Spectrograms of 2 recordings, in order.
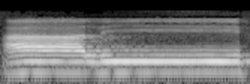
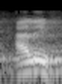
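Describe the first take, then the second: First: "Alif" with both vowels dragged very slowly; stretched-out "Alif"; wrong long reading. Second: "alif" said short and quick; unstretched "alif"; correct short reading. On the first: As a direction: chant "Alif" on a level note, overlong. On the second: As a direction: say "alif" without holding either vowel. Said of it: "Tapi alif". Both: Shown as a demonstration.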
